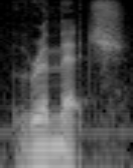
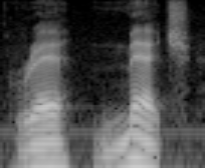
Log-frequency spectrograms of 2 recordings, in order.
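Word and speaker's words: rmṯ: is the word rematch this is how we say it today although the pronunciation is never meant to be taken as historically accurate why because the the hieroglyphic writing system did not document vowels so when we say re metch we're inserting vowels in order to be able to pronounce the word uh vowels are the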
